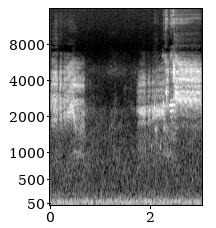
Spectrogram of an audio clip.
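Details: Red-winged blackbird at Montrose Point Bird Sanctuary singing close to the person filming: a short buzzy phrase, a pause, then a longer, rich buzzing trill, with constant low-pitched background rumble beneath.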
